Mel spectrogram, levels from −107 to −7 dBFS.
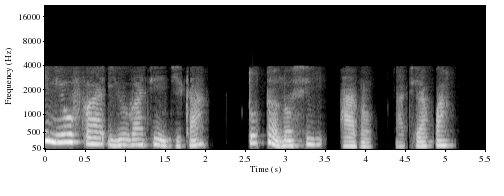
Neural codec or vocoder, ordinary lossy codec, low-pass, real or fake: none; AAC, 16 kbps; 7.2 kHz; real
